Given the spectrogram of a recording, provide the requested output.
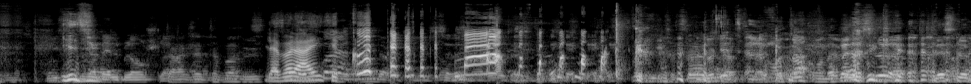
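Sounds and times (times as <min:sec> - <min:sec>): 
speech: 0:00.5 - 0:09.7
laughter: 0:03.4 - 0:09.7
person mimicking a chicken clucking with a Québécois accent: 0:03.6 - 0:06.1.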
